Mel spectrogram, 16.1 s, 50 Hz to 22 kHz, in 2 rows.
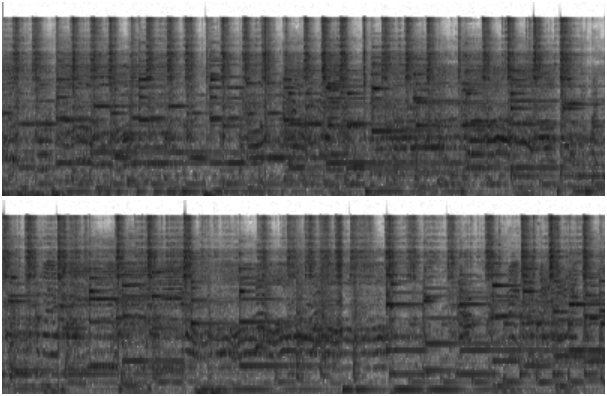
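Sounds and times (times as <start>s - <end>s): metallophone keys and gongs: 0.0s - 16.0s
wavering lead melody: 0.0s - 16.0s.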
